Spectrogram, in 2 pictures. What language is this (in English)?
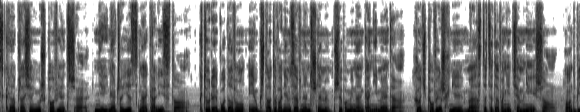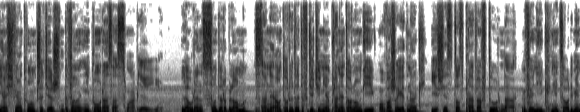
Polish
